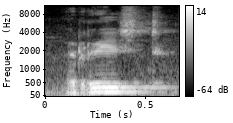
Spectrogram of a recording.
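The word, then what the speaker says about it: wrist: তাপ বন্ধকল রিস্ট ডবলিউ আর আই এসটি রিস্ট W silent যেনকার rape W আর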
